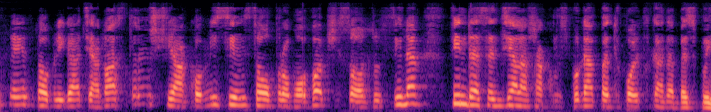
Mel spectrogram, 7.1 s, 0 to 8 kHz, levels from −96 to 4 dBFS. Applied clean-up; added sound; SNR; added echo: neural mask model DeepFilterNet 3.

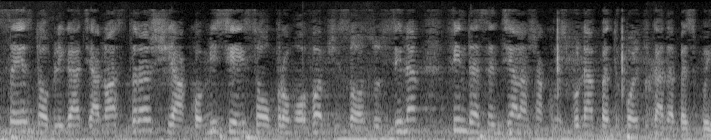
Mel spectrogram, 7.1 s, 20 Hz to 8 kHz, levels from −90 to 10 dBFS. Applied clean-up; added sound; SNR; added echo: none; Thunder; 2 dB; reverberation time 0.2 s.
